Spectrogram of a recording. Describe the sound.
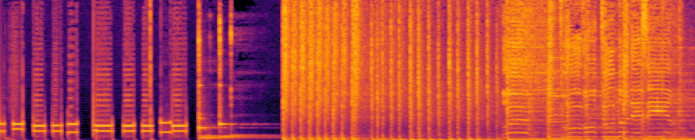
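Mobile phone keypad tones while a text message is sent: a quick run of short, bright beeps, then a brief chime, followed by a longer melodic jingle.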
